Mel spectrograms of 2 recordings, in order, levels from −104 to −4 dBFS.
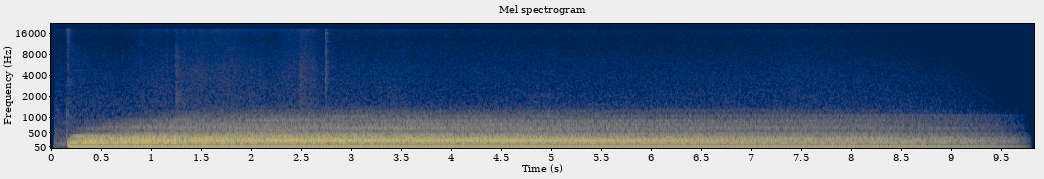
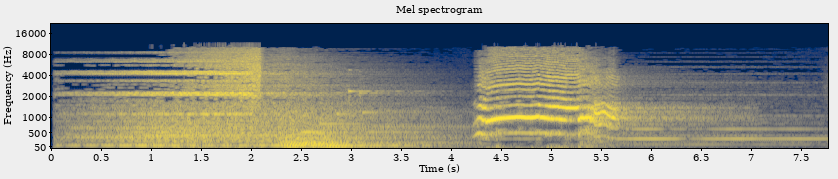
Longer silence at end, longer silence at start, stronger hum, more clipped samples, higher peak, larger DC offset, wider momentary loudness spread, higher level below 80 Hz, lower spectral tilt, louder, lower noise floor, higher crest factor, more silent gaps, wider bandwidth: about the same, 0.25 s vs 0.15 s; about the same, 0.15 s vs 0.05 s; neither; second, under 0.1% vs 0.1%; second, -16 dBFS vs 0 dBFS; neither; second, 11 LU vs 20 LU; second, -38 dBFS vs -32 dBFS; first, -12 dB/octave vs -2.5 dB/octave; second, -32 LUFS vs -7 LUFS; first, -51 dBFS vs -33 dBFS; about the same, 14 dB vs 10 dB; neither; second, 1.4 kHz vs 12 kHz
